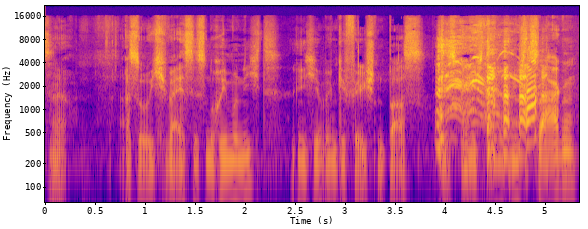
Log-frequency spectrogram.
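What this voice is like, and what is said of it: Viennese Austrian German accent. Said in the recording (German): “mit seinem Wiener Dialekt ... Ein Österreicher ... du klingst halt sympathisch ... Und vor allem gebildet”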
